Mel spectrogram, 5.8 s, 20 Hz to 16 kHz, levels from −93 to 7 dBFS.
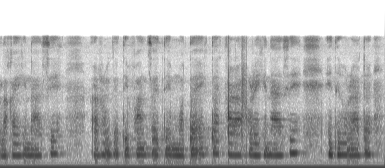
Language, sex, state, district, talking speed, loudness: Nagamese, female, Nagaland, Dimapur, 165 wpm, -23 LUFS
